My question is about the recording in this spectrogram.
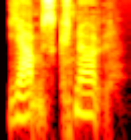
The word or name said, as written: yamsknold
